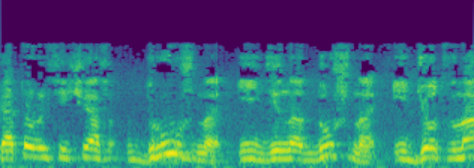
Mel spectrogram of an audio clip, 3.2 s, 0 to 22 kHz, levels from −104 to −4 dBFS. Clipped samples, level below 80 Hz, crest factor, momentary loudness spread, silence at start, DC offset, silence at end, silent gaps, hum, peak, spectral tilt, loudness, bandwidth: under 0.1%; -50 dBFS; 12 dB; 4 LU; 0 s; under 0.1%; 0 s; none; none; -4 dBFS; -5.5 dB/octave; -17 LUFS; 8.8 kHz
